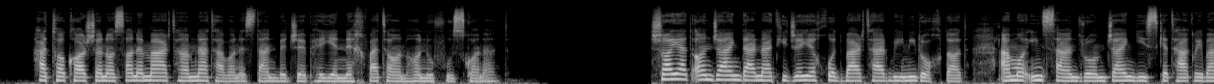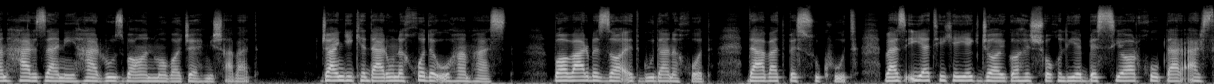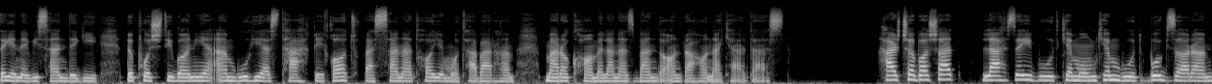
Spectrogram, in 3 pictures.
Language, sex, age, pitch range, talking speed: Persian, female, 20-39, 150-180 Hz, 140 wpm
